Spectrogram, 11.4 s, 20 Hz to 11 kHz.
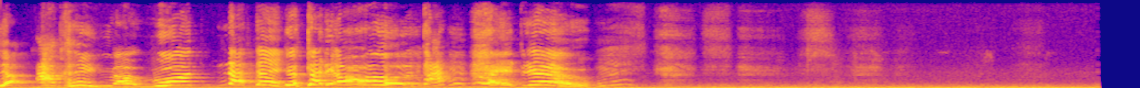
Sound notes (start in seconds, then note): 5.7 panting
